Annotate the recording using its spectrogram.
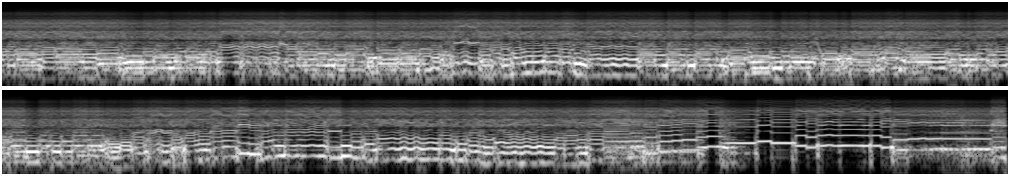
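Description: Schecter eight-string electric guitar played through a high-gain amplifier with heavy distortion: a continuous improvised run of notes with wavering, bent and vibrato notes, turning to choppy stop-start chords near the end.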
